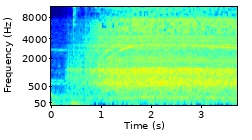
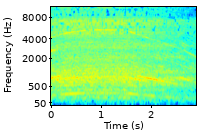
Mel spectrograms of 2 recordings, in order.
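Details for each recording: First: Craftsman 12 A (1440 W) variable-speed router, Skil-built with no motor bearing pretension: steady high motor whine sagging and recovering with a rattly edge; bearings rattling, spindle moves in and out, worn loose spindle bearings. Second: Craftsman (Skil-built) 14 A 1680 W router after bearing pretension fix, on the table: soft start, high whine climbs smoothly to speed then coasts down with no rumble or grinding; normal soft start, bearings healthy.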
